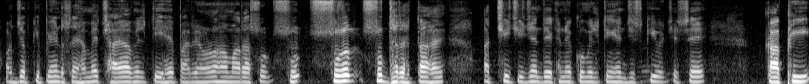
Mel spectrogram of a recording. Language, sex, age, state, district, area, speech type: Hindi, male, 60+, Uttar Pradesh, Hardoi, rural, spontaneous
